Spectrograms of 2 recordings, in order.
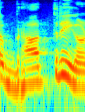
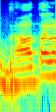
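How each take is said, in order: First: भ्रातृगण with "tri" in the middle; correct form. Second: भ्रातागण with long aa after t; wrong form. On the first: Teacher corrects for learners, भ्रातृगण with "tri". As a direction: say भ्रातृगण as "bhratri-gan". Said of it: "भ्रातृगण होता है". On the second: Teacher rejects the error, भ्रातागण with "taa". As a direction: say भ्रातागण as "bhrataa-gan". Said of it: "भ्रातागण नहीं होता". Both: Shown as a demonstration.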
